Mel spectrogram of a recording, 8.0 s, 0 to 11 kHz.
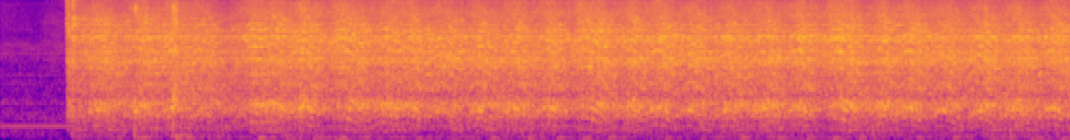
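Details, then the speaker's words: Freshly rebuilt Buick straight-8 on an engine test stand. The starter churns steadily at about four beats a second with no firing. Cranks but won't start because the distributor was installed 180 degrees out. "someday on one of these engine builds i'm going to actually put the distributor in not 180 degrees out"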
